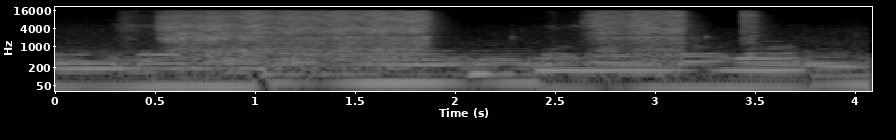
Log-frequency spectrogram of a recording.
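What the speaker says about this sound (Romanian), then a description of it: "puteți să folosiți acest produs Dry Texture Spray" Dry Texture Spray misted onto the hair of a wig in two long, steady hissing bursts with a short pause between them, close and fairly loud, over a low background hum, with no one speaking.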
